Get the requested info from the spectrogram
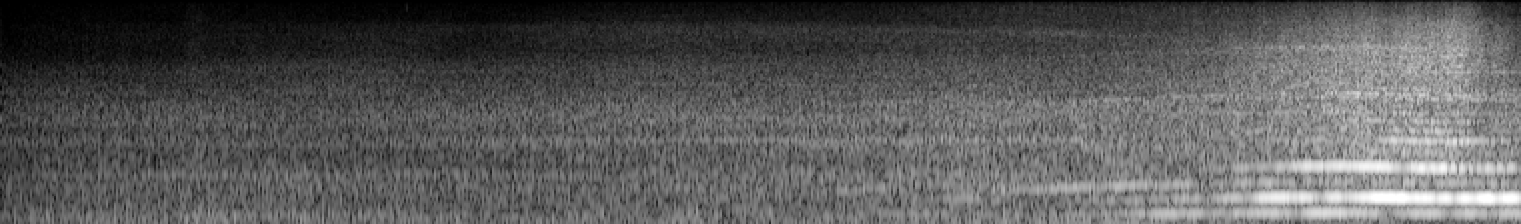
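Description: Car engine accelerating, its pitch rising slowly and the sound growing steadily louder until about ten seconds in.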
